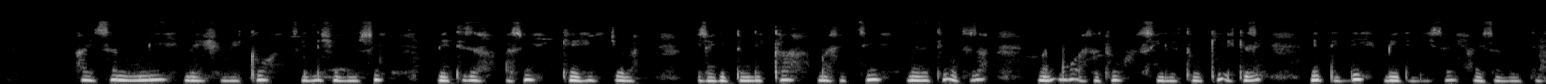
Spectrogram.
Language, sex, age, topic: Gamo, female, 36-49, government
